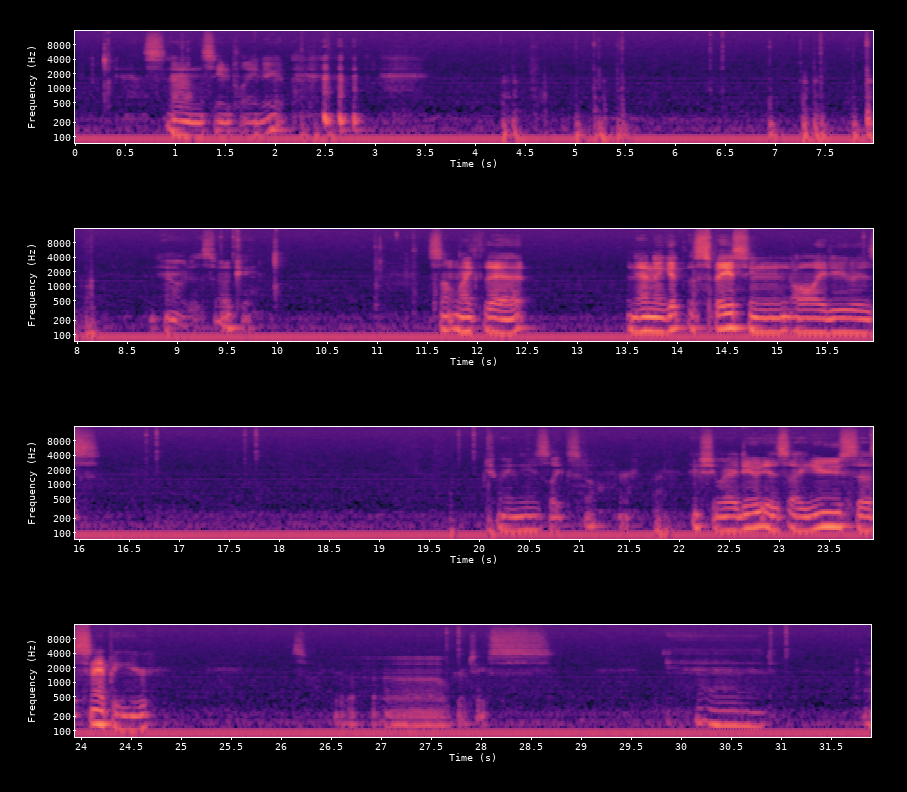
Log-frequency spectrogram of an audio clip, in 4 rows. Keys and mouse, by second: 2.3 ctrl+z, 4.3 g, 7.3 shift+d, 15.9-19.4 drag, 19.8-21.6 drag, 21.8 a, 23.9-25.7 drag, 30.9-31.9 drag.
